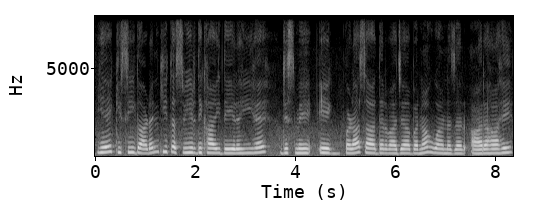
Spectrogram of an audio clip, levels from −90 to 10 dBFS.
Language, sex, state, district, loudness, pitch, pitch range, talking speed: Hindi, female, Rajasthan, Jaipur, -13 LUFS, 250 Hz, 235-275 Hz, 145 wpm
